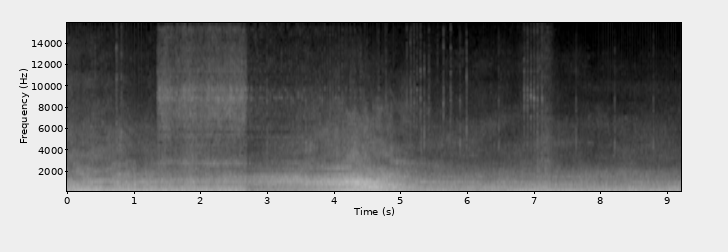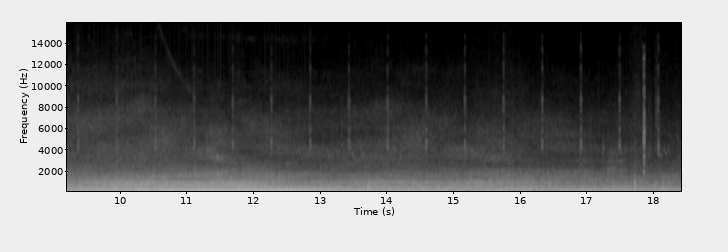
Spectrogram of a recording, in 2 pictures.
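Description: Road traffic at a town intersection: cars driving past, one passing louder about four seconds in, with a steady engine hum for a couple of seconds around the middle.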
